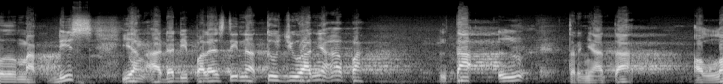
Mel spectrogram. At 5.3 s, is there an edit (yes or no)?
yes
